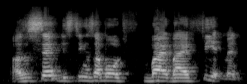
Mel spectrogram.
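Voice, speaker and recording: A Jamaican man giving casual sitdown commentary on scripture, forceful and scolding, often repeating himself. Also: a little high, distant mic. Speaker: religious commentator.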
